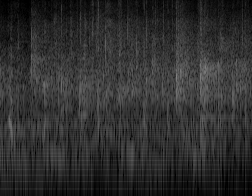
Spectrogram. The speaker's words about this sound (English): Brilliant. Don't stop. If you want to applaud, don't stop.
